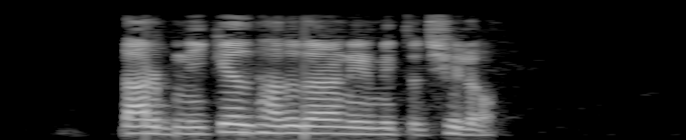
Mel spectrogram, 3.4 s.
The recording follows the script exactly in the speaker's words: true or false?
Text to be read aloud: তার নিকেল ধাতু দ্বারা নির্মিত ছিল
true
